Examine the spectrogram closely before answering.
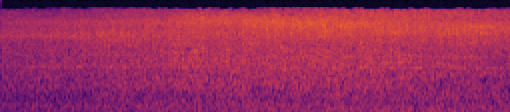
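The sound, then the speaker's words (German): Steady, unbroken roar of concrete mixer trucks driving up in a long line beside a park in Potsdam, a dense road rumble with no distinct passes standing out and no voices. “Am Volkspark in Potsdam fahren in einer langen Reihe Betonmischer um Betonmischer an.”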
